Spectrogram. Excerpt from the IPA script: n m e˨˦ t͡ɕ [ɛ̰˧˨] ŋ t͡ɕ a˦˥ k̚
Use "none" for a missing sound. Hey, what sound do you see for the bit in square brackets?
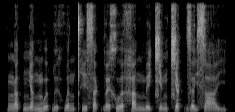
ɛ˨˦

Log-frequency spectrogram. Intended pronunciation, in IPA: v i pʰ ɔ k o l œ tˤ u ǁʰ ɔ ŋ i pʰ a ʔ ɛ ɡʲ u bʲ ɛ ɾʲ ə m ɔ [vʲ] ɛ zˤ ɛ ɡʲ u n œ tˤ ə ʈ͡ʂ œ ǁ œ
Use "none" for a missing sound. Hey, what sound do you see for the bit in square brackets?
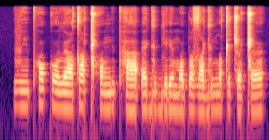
pʲ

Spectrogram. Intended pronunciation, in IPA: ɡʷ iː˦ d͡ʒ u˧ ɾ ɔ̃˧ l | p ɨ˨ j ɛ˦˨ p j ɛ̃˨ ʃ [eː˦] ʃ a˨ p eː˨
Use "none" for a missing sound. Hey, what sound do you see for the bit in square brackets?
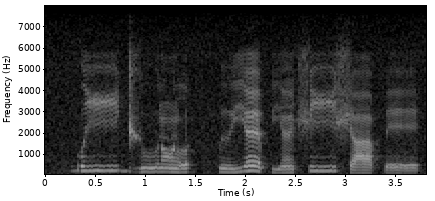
iː˦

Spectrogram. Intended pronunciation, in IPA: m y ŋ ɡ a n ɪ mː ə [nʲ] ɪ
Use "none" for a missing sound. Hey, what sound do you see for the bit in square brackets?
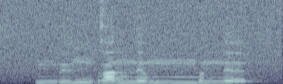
n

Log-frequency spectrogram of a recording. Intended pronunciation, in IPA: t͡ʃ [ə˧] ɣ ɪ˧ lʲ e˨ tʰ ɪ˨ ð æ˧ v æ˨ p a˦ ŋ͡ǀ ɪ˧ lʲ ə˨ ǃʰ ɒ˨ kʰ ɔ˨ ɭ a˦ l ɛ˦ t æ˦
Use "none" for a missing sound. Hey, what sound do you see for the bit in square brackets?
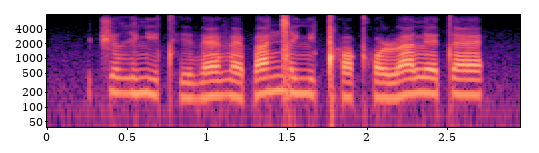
ə˧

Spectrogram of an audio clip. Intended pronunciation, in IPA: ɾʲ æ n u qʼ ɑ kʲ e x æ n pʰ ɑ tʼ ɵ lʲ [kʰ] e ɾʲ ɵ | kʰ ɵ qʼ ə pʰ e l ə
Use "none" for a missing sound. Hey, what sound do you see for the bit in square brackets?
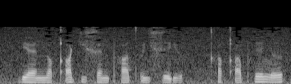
x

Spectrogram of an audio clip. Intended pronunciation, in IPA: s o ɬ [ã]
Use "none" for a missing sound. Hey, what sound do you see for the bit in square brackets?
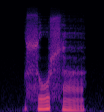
ã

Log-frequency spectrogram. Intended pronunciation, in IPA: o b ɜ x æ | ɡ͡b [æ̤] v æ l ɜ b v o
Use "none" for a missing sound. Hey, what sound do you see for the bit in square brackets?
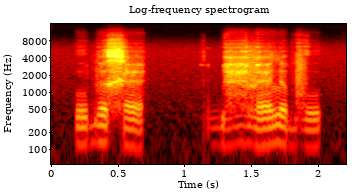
æ̤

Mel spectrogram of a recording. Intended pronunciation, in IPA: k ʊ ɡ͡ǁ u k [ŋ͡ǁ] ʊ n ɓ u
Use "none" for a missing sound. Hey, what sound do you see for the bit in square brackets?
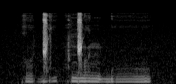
ŋ͡ǁ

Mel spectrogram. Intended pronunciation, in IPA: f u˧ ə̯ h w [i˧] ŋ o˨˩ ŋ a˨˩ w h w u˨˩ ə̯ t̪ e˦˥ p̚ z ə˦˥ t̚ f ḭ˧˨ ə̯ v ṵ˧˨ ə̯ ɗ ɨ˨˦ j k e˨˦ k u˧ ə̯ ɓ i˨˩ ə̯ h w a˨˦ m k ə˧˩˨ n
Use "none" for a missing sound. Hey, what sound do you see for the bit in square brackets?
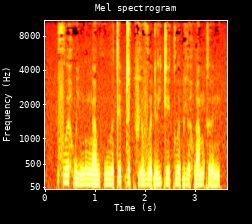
i˧˩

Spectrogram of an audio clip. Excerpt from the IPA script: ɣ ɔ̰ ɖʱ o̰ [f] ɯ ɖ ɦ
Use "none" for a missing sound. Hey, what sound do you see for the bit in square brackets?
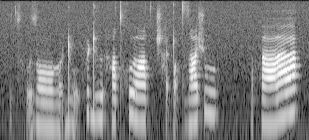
f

